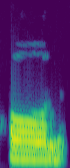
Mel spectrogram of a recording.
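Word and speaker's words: whole: हैं ठीक है ना क्योंकि एच से पहले डब्लू कई बार साइलेंट हो जाता है इसको पढ़ेंगे हम डब्लू एच का उच्चारण है करेंगे और ओ एल ई को होल यानी कि होल मतलब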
